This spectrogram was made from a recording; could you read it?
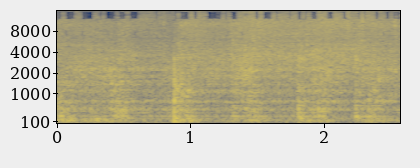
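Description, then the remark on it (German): Food being stirred in a cooking pot: a steady, loud sizzling hiss with a few brief scraping strokes of the spoon cutting through it. No one speaks. “So, und Leute, vergesst nicht zwischendurch immer noch wieder zu rühren, ne?”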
